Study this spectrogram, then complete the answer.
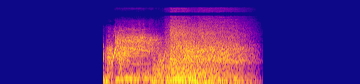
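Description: A large fiery explosion roars and crackles.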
